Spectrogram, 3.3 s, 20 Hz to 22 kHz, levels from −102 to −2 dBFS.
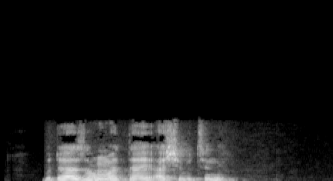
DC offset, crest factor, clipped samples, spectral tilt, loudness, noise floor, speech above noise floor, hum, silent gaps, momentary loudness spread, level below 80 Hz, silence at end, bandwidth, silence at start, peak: under 0.1%; 20 dB; under 0.1%; -5.5 dB/octave; -18 LUFS; -82 dBFS; 64 dB; none; none; 12 LU; -64 dBFS; 1 s; 7.6 kHz; 0.45 s; 0 dBFS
